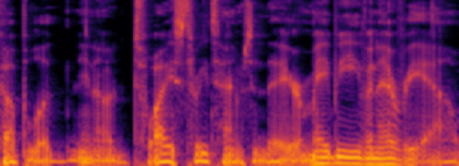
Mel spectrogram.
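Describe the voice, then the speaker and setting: A man's fairly low voice with a dark, mellow tone, vocal fry and lively intonation. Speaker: YouTube channel host, Enneagram teacher. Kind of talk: live-stream teaching talk. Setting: live stream.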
